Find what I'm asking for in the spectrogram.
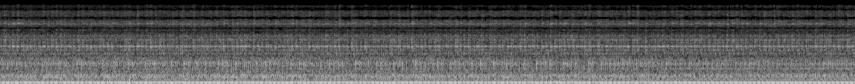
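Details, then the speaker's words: Revived Polaris jet ski two-stroke with Ficht direct injection holds a steady, even idle and won't shut off; owner says it needs a new start/stop module, and it only died after both plug wires were pulled. "it would not shut off I got to get get a new start stop module on it"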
